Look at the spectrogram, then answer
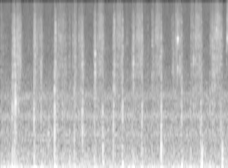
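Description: Cards being shuffled for a card reading, a quiet, continuous run of soft riffling flicks and slaps close by, faint and steady throughout.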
